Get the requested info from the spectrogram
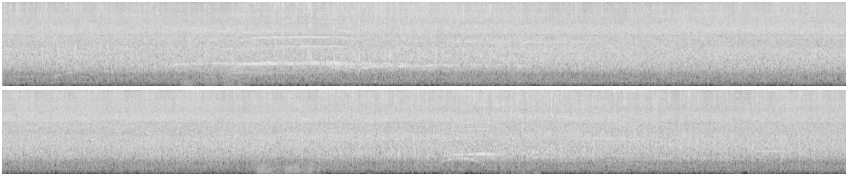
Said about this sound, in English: Actually, you can cheer now if you want.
